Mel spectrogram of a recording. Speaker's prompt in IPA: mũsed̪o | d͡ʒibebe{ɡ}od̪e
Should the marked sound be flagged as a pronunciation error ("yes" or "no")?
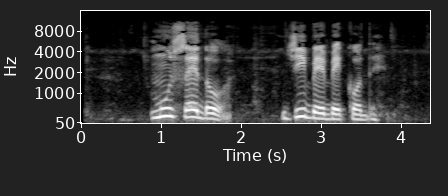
yes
